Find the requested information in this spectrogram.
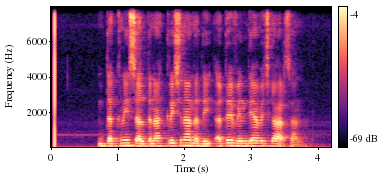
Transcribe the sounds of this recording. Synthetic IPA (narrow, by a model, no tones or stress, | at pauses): d̪əkʰniːsəlt̪ənãːkɾɪʃnãːnəd̪iːʔət̪eːʋɪnd̪ɪjãːʋɪt͡ʃkaːɾsən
